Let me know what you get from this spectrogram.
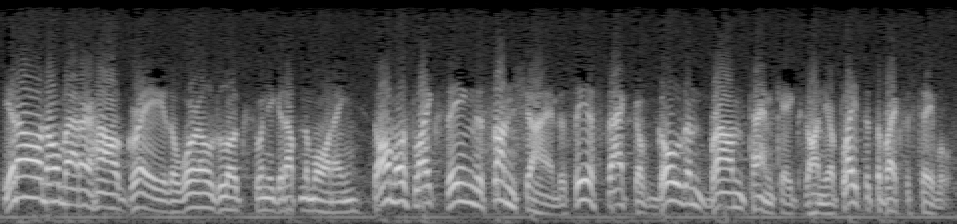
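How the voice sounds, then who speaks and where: An upbeat male radio announcer reading a 1950s commercial. His voice is lively, a bit high and husky. The sound is thin and phone-like, from an old broadcast. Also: moderate pace, hardly any pauses.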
